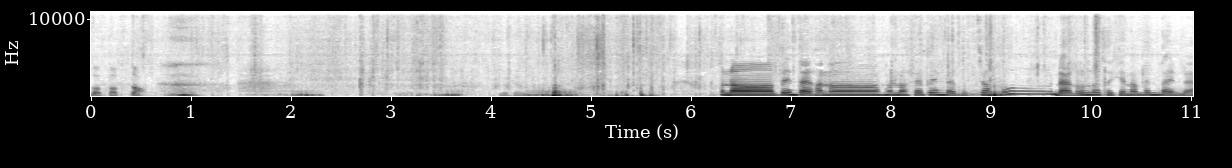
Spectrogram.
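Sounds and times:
dry corn stalks rustling: 0:00.0 - 0:11.0.

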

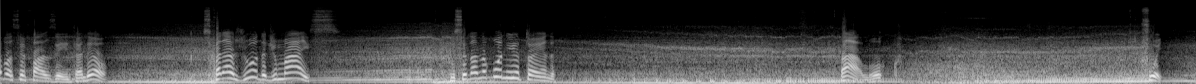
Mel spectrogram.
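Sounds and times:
motorcycle engine running: 0:00.0 - 0:11.9
road and wind noise: 0:00.0 - 0:11.9.

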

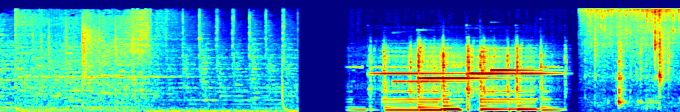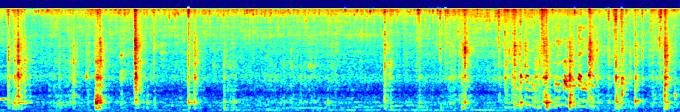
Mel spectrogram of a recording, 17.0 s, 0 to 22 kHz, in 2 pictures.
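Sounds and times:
tap water running into sink: 0:07.3 - 0:17.0.

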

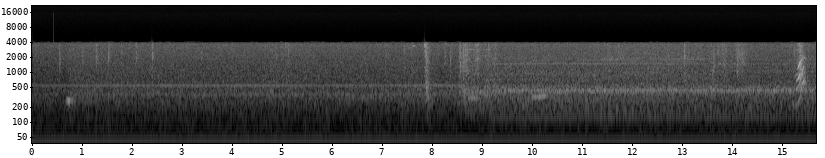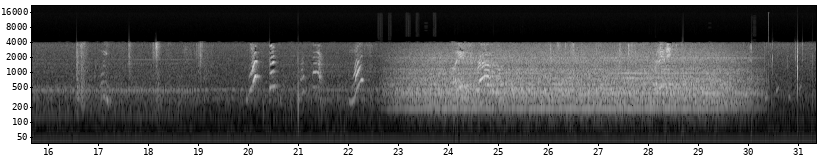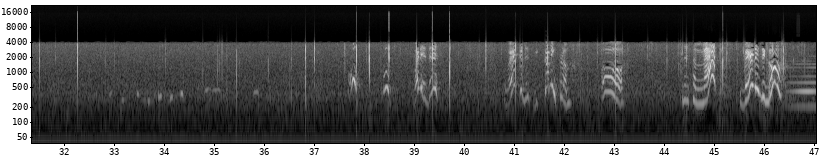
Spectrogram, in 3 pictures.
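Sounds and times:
photocopier humming and hissing: 0:04.8 - 0:30.4.

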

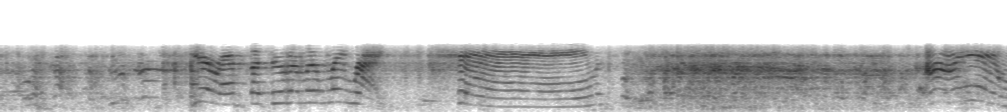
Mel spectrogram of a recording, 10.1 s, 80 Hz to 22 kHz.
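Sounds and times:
high-pitched voice wailing: 0:04.6 - 0:06.0.

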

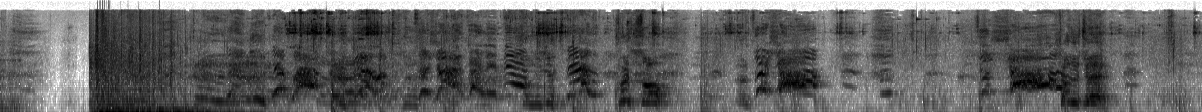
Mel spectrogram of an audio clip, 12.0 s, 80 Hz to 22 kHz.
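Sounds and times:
sobbing: 0:01.8 - 0:11.6
woman crying out: 0:01.9 - 0:10.7
man shouting: 0:02.0 - 0:06.7.

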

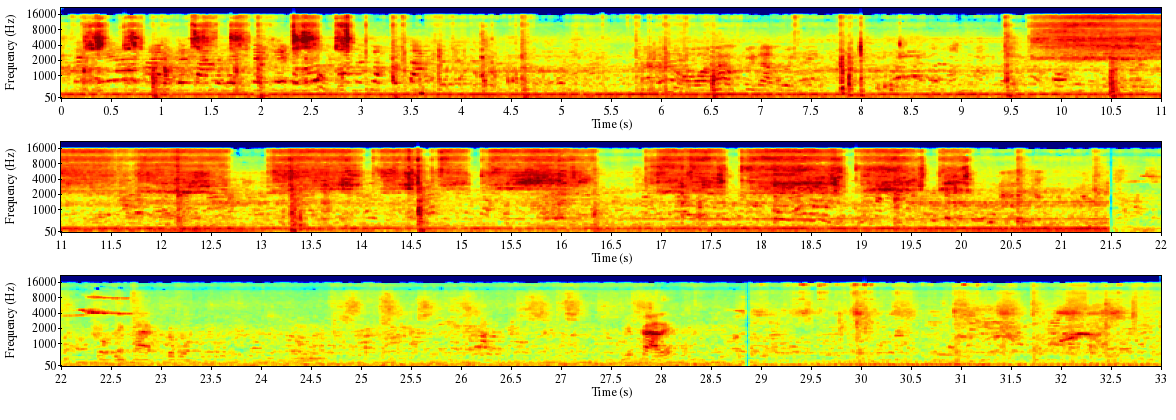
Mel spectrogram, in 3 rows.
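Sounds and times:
rough grinding noise: 0:00.0 - 0:03.1, 0:09.9 - 0:20.2.

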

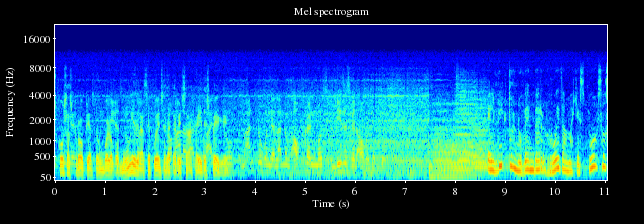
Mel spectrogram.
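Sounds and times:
man speaking: 0:00.0 - 0:06.7
background music with held chords: 0:07.4 - 0:10.9.

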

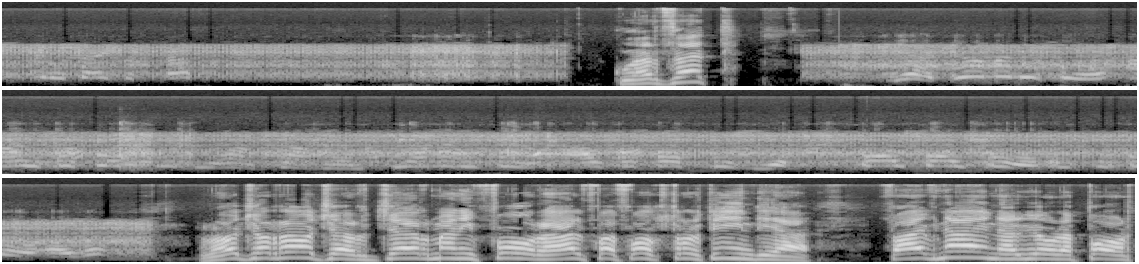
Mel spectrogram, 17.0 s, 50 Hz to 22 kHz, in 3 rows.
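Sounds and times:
radio hiss: 0:00.0 - 0:02.9, 0:03.9 - 0:12.7
narrow-band radio speech: 0:00.0 - 0:17.0.

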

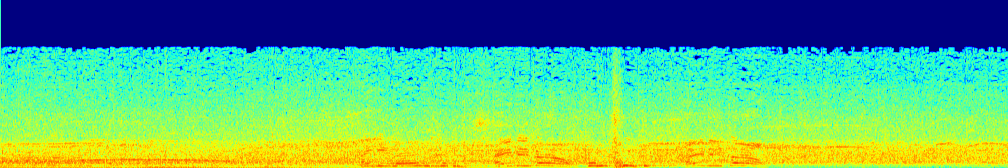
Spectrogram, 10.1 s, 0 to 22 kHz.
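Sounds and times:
sustained sung note and chord: 0:00.0 - 0:06.1
crowd cheering and whooping: 0:00.0 - 0:10.0.

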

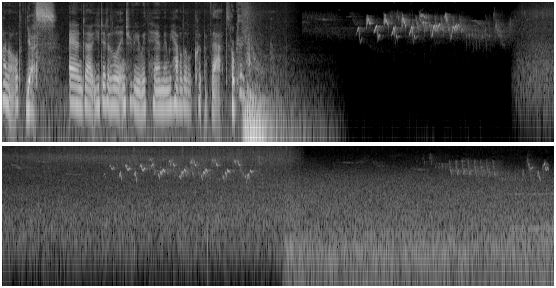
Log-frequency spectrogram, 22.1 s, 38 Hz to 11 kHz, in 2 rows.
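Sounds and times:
small birds chirping: 0:06.0 - 0:16.6, 0:17.8 - 0:22.0
river running over rocks: 0:10.3 - 0:20.0.

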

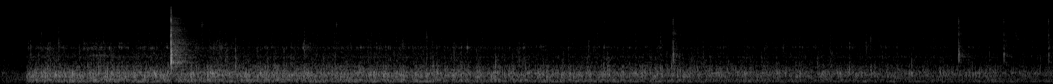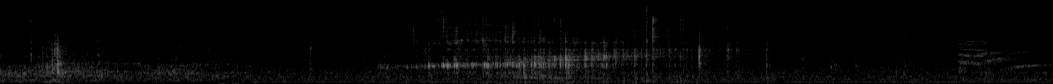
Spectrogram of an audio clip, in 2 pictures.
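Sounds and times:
electric kettle boiling water: 0:00.0 - 0:13.1, 0:14.2 - 0:18.3.

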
